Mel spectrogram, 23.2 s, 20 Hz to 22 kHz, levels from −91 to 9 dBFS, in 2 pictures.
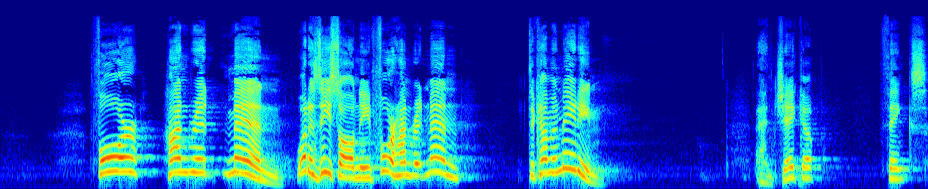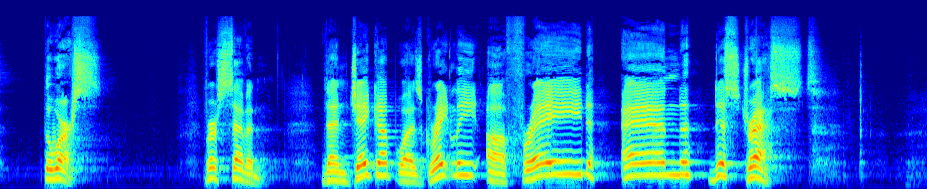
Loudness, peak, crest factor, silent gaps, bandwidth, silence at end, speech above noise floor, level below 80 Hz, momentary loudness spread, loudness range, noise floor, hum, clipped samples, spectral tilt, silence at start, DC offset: -19 LUFS; 0 dBFS; 22 dB; none; 16 kHz; 1.4 s; 55 dB; -68 dBFS; 15 LU; 10 LU; -74 dBFS; none; under 0.1%; -4 dB/octave; 1.25 s; under 0.1%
